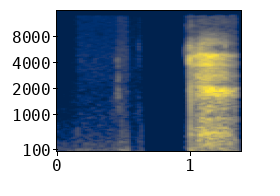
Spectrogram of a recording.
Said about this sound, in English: So it's a yawn. I can hear you.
